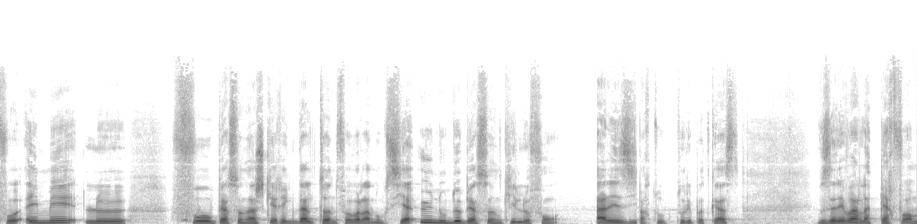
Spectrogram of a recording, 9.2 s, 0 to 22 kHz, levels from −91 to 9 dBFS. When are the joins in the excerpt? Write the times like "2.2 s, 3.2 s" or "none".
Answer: 6.3 s

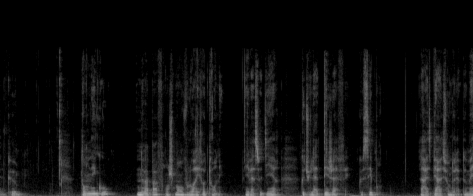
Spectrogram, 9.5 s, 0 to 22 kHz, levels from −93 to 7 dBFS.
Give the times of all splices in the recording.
none

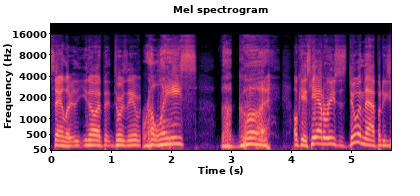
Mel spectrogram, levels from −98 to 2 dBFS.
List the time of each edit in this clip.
1.5 s, 4.3 s

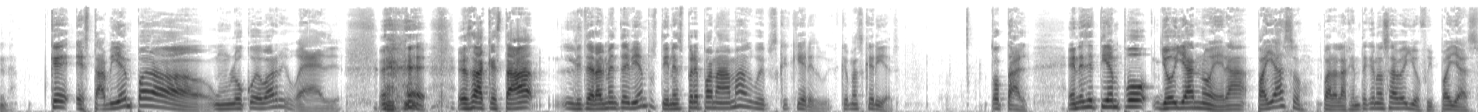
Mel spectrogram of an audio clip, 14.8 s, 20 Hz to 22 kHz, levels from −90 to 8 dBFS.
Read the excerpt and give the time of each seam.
none

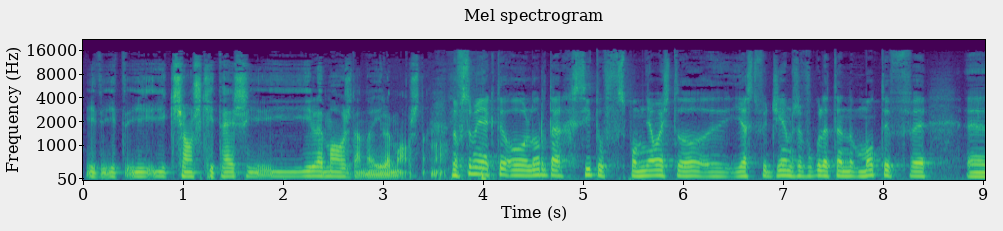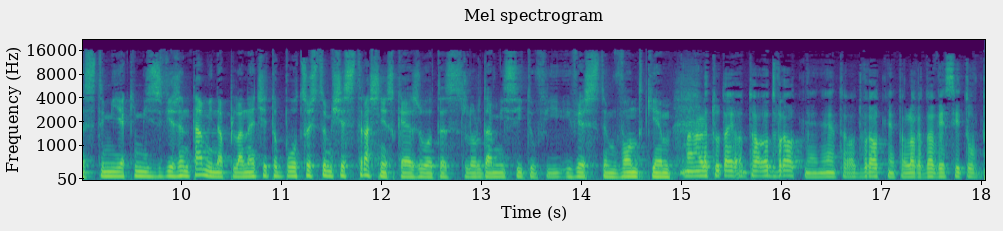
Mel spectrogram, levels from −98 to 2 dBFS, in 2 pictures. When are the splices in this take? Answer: none

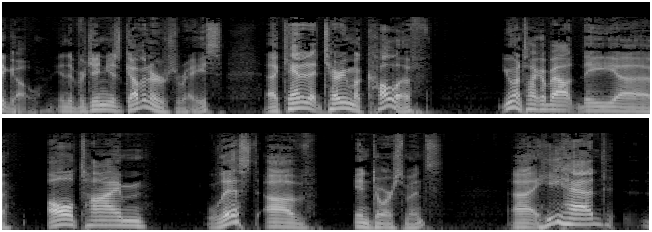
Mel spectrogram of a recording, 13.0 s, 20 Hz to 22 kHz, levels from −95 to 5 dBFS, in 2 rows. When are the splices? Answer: none

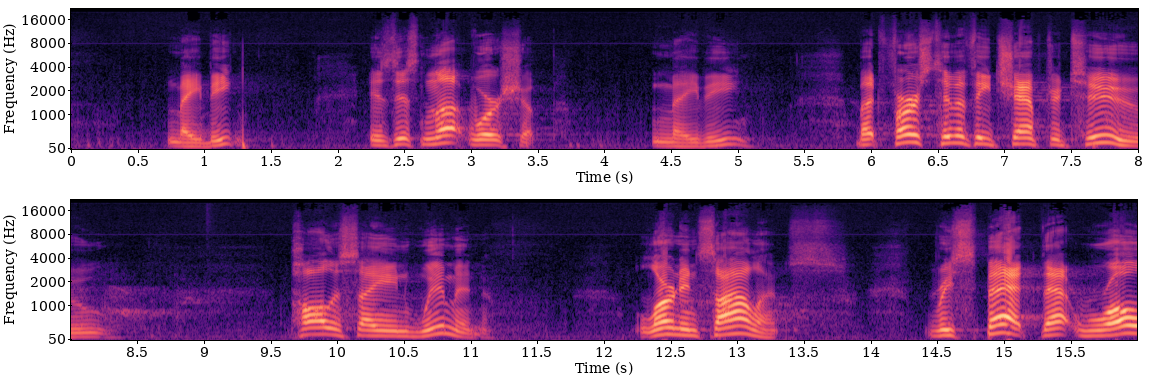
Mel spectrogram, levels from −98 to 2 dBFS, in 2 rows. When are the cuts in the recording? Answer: none

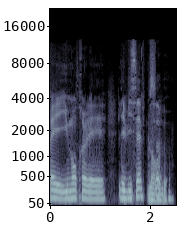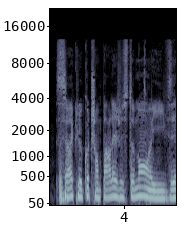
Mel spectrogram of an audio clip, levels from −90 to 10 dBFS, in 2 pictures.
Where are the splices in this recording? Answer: 1.9 s

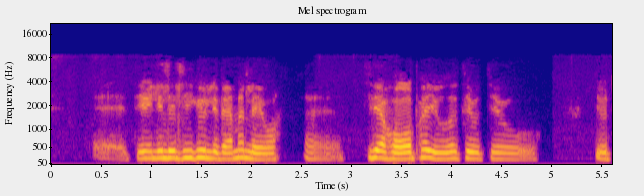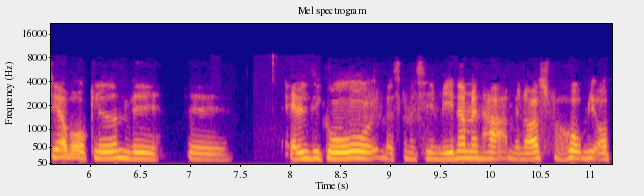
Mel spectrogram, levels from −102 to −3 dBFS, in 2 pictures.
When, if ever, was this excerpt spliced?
none

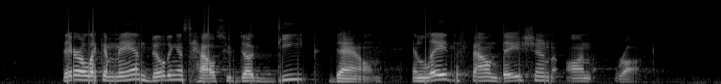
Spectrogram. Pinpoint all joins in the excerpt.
3.2 s

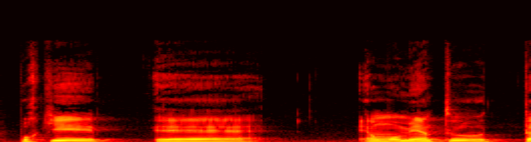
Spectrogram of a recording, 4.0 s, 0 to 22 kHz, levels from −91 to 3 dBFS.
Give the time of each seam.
none

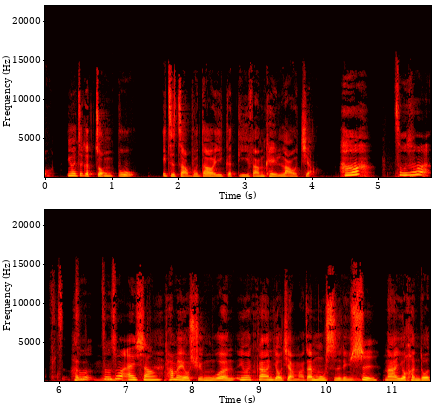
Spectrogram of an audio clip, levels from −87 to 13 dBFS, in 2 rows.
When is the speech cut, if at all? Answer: 7.6 s

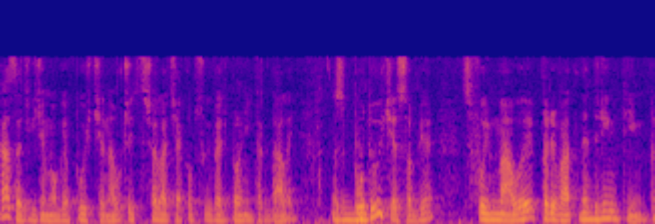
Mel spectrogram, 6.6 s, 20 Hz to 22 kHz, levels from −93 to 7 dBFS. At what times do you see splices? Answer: none

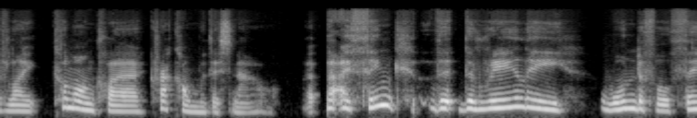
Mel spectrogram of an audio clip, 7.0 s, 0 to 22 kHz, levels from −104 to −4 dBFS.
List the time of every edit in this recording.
3.2 s

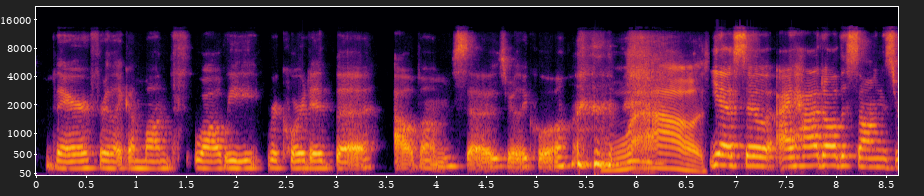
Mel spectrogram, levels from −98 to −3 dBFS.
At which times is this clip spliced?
6.7 s

